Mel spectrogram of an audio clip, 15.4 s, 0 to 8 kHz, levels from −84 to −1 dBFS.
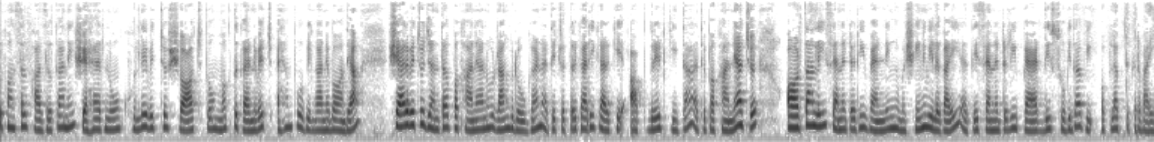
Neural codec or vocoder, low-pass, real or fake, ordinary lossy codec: none; none; real; none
